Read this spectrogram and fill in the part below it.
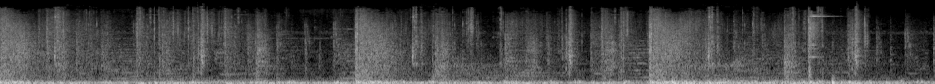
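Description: Rifle gunfire in the Fallout New Vegas video game, a few sharp shots standing out over a dense, continuous wash of game noise and mechanical clatter.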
